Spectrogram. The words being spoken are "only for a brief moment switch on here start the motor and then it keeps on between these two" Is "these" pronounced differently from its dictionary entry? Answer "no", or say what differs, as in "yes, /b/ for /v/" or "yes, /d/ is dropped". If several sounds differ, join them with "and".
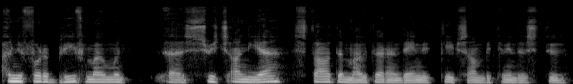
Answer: yes, /s/ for /z/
